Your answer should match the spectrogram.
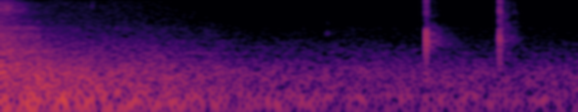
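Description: Near silence, then two short clicks about a quarter second apart near the end: the push-button on-off switch of a strap-on LED hand light being pressed, a switch that is not reliably turning the light on and off.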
